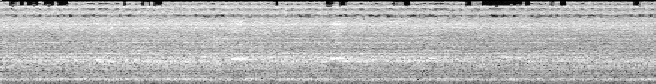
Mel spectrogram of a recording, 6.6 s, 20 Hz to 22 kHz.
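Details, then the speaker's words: 2019 Chevy Cruze RS, start-up after P0201 diagnosis and fuel injector replacement: steady, even idle hum with no misses, ticks or stumbles. Smooth and healthy, though the aftermarket cold air intake sounded funky. "All right, sounds good and smooth. That cold air intake sounded pretty funky."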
